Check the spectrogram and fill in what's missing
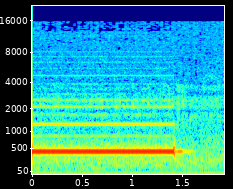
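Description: A steady single telephone tone sounds loud and unbroken for about a second and a half, then cuts off abruptly, leaving only faint background hiss, as on an unanswered call.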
